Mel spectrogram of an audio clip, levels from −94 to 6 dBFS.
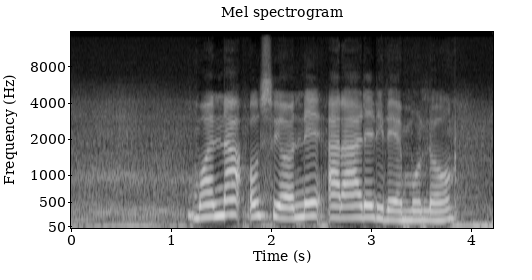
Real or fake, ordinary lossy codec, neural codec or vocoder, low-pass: fake; none; autoencoder, 48 kHz, 32 numbers a frame, DAC-VAE, trained on Japanese speech; 14.4 kHz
